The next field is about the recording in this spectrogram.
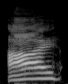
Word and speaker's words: Ai: But, Grant, there's one place that beats all of them, and it's called I, Ohio, and that's spelled A-I. It has about 600 people there, and it's I, Ohio.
